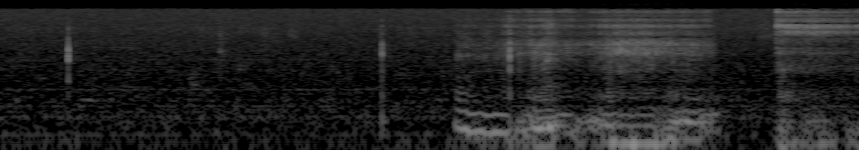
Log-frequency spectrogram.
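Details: Low fluttering, rattling snoring breaths for a few seconds in a quiet room, with a soft voice at the end: snoring.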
